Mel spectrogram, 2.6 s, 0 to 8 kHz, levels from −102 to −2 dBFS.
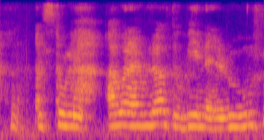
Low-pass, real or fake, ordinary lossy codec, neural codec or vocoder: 7.2 kHz; real; none; none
